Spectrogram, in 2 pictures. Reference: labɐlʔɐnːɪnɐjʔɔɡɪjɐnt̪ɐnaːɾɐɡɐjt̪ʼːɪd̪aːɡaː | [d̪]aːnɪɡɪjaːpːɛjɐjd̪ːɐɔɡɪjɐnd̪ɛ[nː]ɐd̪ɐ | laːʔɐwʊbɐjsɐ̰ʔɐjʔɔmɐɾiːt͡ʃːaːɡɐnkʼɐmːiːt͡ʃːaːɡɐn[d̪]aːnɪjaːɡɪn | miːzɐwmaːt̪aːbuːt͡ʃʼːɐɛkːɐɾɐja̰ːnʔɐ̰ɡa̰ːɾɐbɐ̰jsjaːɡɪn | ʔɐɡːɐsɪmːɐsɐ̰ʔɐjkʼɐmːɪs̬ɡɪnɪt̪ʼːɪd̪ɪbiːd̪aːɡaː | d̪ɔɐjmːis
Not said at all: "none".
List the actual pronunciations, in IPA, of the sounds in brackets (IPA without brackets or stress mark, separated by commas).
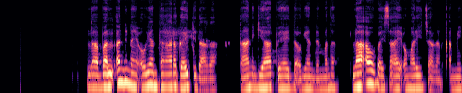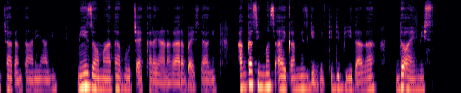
t̪, mː, t̪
